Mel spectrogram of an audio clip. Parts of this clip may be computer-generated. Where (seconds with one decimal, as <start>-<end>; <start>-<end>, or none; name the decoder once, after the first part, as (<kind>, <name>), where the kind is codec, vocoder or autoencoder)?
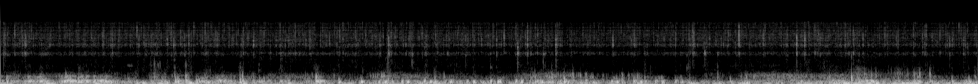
none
